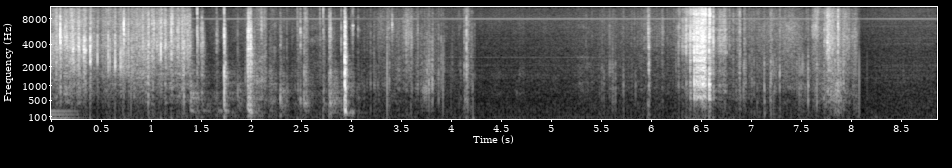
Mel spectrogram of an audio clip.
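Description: Scattered clicks, knocks and rustling as a car battery and its cables are handled on a plastic pulk sled in snow, with a louder rustle about six and a half seconds in.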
